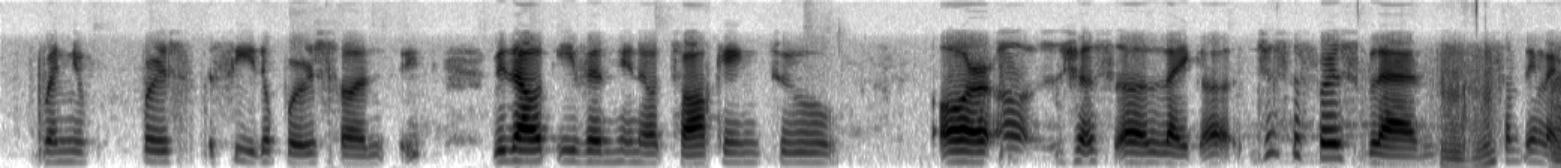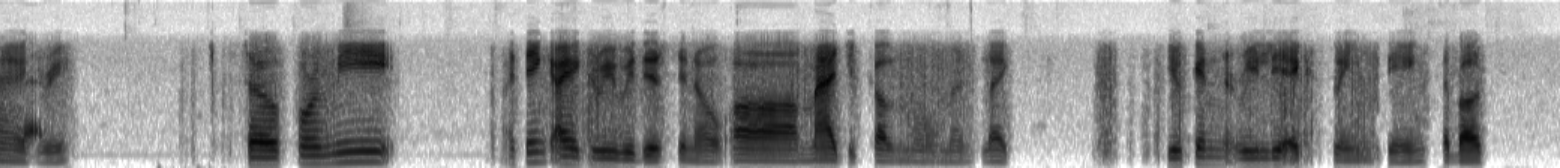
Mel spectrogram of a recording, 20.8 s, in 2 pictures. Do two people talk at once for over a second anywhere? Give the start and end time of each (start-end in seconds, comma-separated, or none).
none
